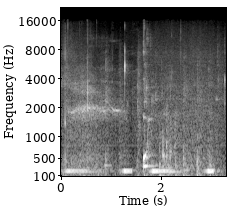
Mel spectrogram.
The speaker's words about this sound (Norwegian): Kan jeg fylle vann?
